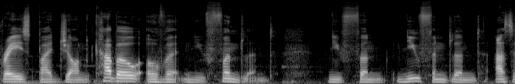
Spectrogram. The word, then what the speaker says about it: Newfoundland: George was raised by John Cabot over Newfoundland, as it's pronounced.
